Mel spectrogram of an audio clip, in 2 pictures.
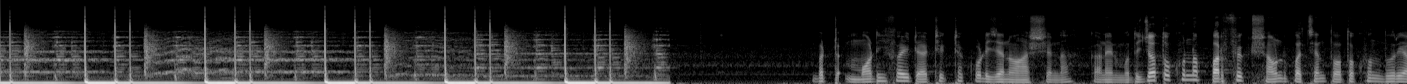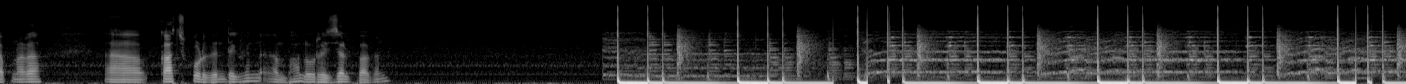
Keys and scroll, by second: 6.9 space, 20.3 space.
